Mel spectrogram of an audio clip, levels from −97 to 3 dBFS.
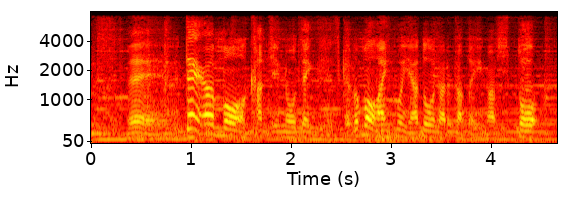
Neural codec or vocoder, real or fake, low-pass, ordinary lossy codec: codec, 16 kHz in and 24 kHz out, 1 kbps, XY-Tokenizer; fake; 7.2 kHz; none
